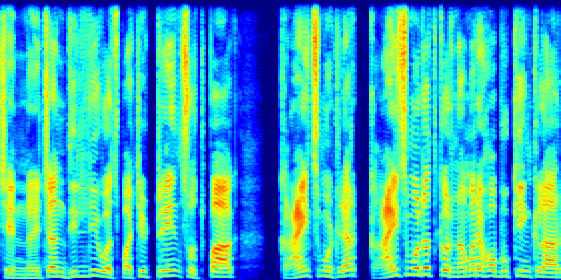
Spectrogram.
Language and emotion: Goan Konkani, disgusted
